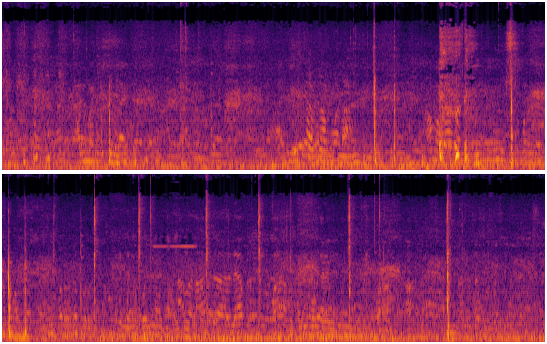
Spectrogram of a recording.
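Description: A heavy knife chops into fish with sharp thuds.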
